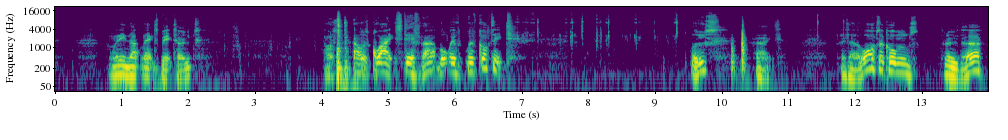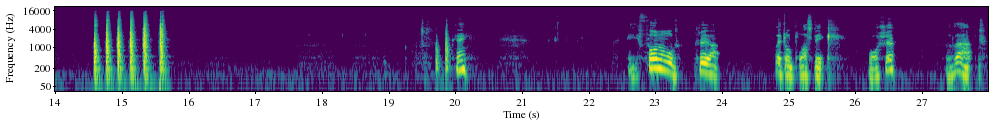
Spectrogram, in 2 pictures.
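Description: Small metal pipe fittings click and clink as they are handled.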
